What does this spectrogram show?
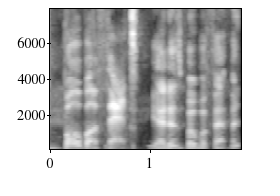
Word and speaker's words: Boba Fett: first appearance of uh as you call him Bubba Fett Boba Fett yes yes but that's not how you pronounced it earlier yes I I I have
